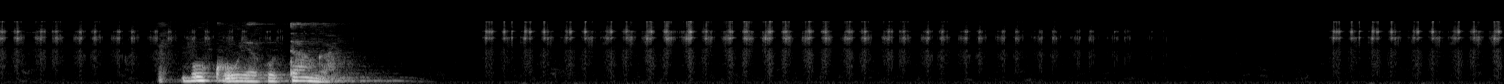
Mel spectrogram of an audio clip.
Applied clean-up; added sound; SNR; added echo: none; Glass; 17 dB; reverberation time 1.1 s.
